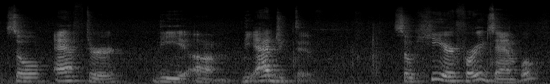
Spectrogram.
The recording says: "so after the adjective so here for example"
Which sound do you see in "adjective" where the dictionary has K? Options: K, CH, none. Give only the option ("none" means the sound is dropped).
K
